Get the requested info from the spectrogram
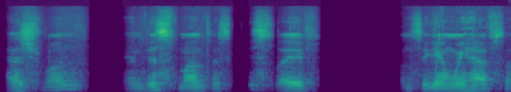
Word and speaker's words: Kislev: Did I pronounce that right? Kislev? – Yes.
